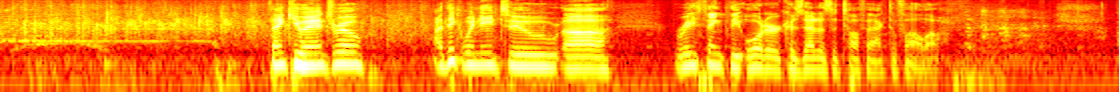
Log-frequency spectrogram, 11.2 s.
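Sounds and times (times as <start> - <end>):
applause: 0.0 - 5.0
speech: 2.7 - 3.7, 4.4 - 6.2, 6.8 - 9.9
laughter: 9.4 - 11.1.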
